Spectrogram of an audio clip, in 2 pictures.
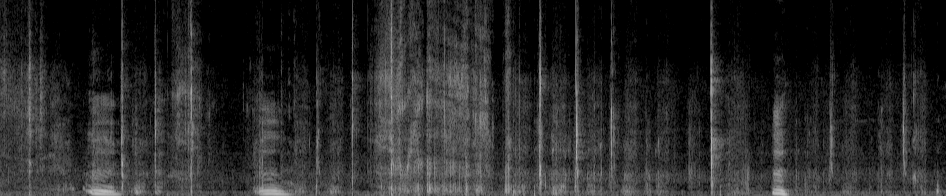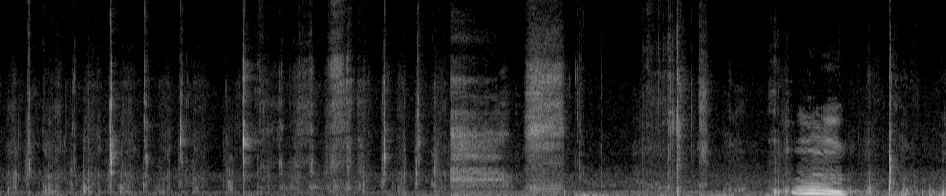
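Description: A young man makes short humming sounds while eating.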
